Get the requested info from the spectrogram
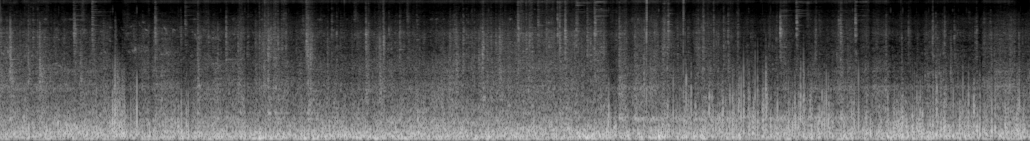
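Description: Ute driving over rough paddock ground: a steady low rumble of engine and tyres, with a constant irregular rattling and knocking of the metal mesh cage and loose gear in its tray.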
